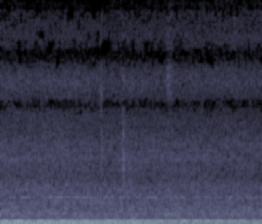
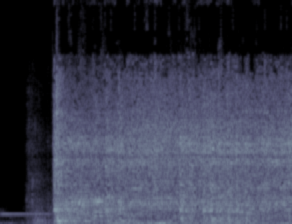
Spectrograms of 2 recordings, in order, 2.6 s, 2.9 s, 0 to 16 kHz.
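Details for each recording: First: 2011 GMC Sierra V8, after new NGK spark plugs and wires and several restarts: steady even idle with no misses or knocks; normal idle, check engine light off. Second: 2011 GMC Sierra V8 before spark plug replacement: brief crank, catches hard and runs loud, ragged and struggling; rough running.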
